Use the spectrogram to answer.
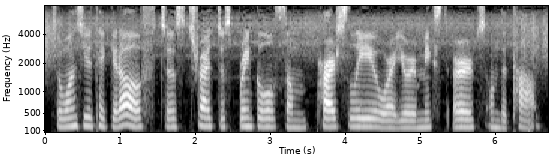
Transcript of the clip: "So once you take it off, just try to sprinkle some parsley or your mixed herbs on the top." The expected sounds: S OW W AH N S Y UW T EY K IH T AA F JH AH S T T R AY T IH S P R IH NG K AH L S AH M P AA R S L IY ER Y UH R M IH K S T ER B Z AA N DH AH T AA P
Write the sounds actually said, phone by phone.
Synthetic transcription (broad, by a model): S OW W AH N S Y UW T EY K IH T AA F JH AH S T T R AY T IH S P R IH NG K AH L S AH M P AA R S L IY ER Y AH R M IH K S T ER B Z N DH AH T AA P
